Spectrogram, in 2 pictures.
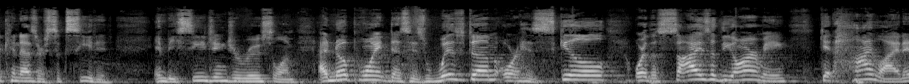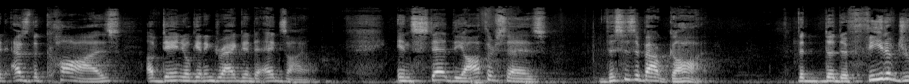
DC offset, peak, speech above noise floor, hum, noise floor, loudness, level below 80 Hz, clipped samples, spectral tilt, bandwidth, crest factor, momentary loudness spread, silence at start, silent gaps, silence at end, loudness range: under 0.1%; -2 dBFS; 30 dB; none; -49 dBFS; -19 LUFS; -52 dBFS; under 0.1%; -4 dB/octave; 16 kHz; 18 dB; 10 LU; 0 s; none; 0 s; 3 LU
